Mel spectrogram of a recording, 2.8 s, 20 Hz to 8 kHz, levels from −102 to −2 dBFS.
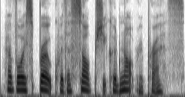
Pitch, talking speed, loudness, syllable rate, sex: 160 Hz, 215 wpm, -19 LUFS, 5.2 syllables/s, female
